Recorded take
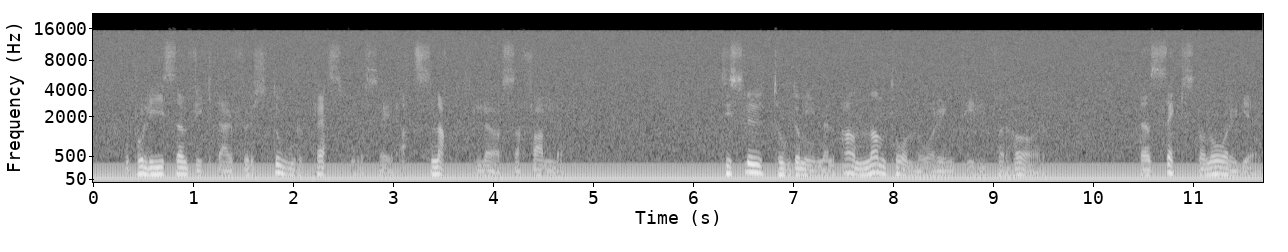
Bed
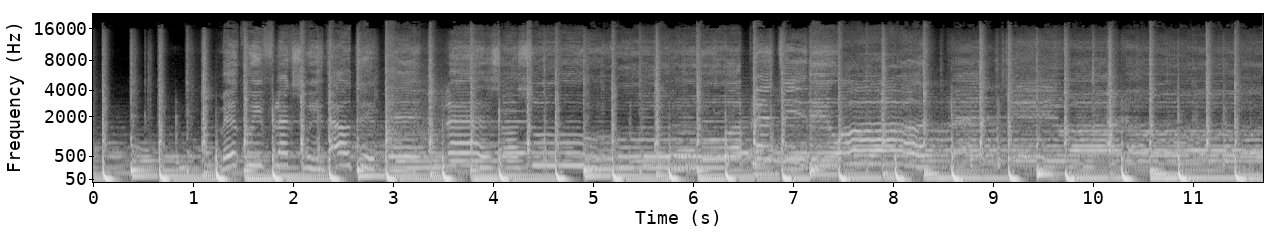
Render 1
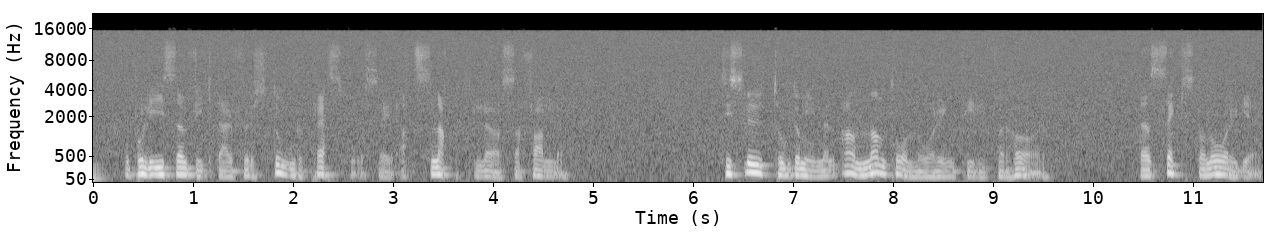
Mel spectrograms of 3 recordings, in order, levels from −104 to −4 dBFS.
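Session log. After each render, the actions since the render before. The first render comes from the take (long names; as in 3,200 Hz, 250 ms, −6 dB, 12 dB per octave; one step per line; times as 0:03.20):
mains-hum notches 60/120/180/240/300 Hz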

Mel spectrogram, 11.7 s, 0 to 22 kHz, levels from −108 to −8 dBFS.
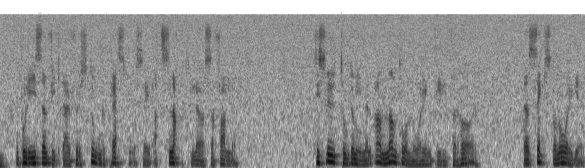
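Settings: broadband denoise 15 dB, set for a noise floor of −33 dBFS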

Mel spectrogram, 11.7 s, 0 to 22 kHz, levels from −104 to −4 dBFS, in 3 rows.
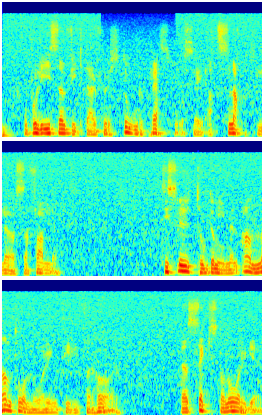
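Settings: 0:01.47–0:02.60: high-frequency loss of the air 79 metres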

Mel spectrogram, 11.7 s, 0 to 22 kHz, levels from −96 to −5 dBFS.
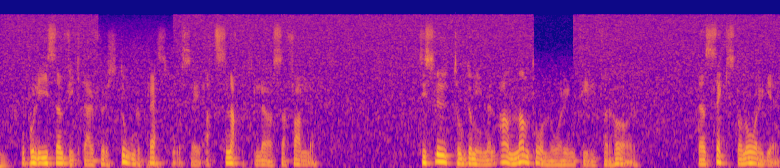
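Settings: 0:08.00–0:08.60: high-frequency loss of the air 360 metres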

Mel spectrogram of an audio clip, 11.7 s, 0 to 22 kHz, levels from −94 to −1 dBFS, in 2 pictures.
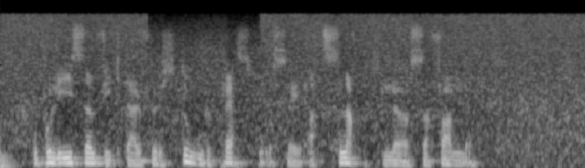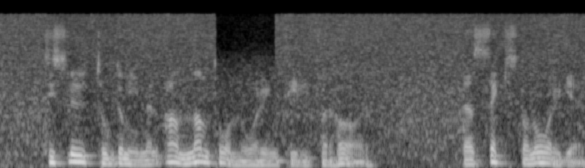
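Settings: multiband upward and downward compressor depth 40%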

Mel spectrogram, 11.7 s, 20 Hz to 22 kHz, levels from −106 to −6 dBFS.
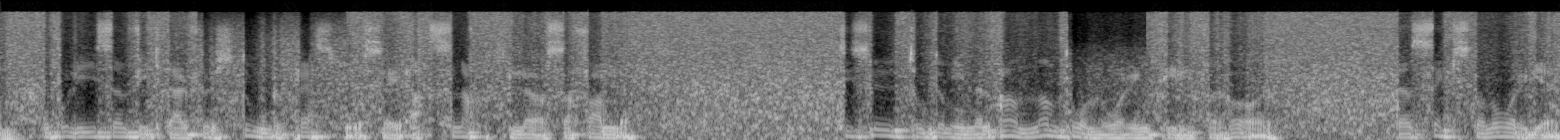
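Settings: compressor whose output falls as the input rises −31 dBFS, ratio −1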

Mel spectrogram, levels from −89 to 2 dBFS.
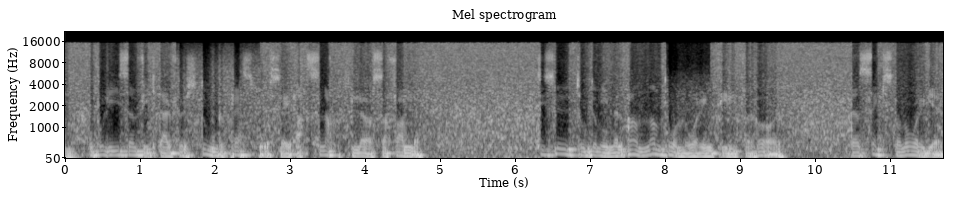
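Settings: level +11 dB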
